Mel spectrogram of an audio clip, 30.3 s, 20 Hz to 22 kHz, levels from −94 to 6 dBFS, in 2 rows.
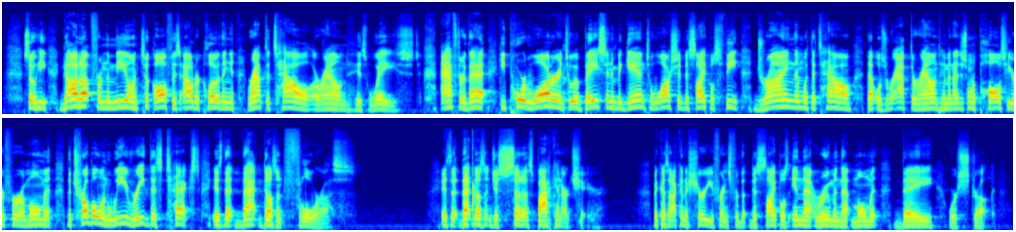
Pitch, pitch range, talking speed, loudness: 165 Hz, 140-190 Hz, 190 wpm, -27 LUFS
